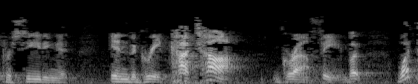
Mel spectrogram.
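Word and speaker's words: katagraphein: This word is pronounced kata graphene. Now, right is grapho. This word, kata graphene.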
